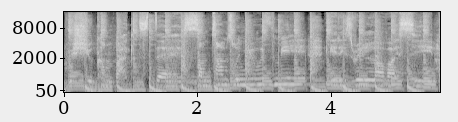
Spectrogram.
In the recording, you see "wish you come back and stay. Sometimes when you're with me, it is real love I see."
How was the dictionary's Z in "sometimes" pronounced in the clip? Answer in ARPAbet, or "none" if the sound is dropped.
Z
